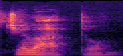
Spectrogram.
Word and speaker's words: gelato: Um, the e is pronounced e and then the a, the English a, um, is pronounced a, and then the o is more of an open o o.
